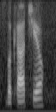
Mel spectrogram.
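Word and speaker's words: bocaccio: Boccaccio. – 19 Boccaccio, and then we had the Coraloma go out with 36 anglers, 213 rockfish, 42 vermilion, 3 whitefish, and 60 sand dabs.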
